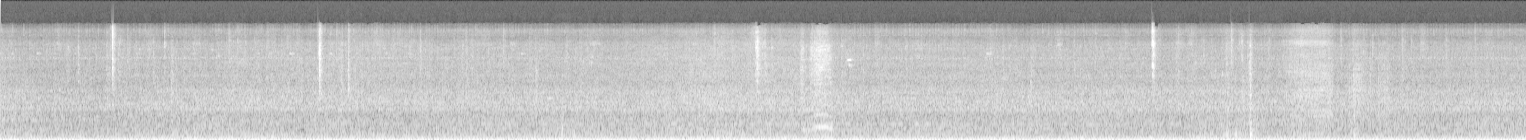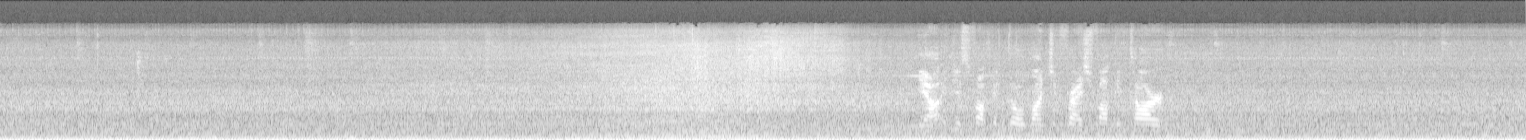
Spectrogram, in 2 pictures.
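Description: Cabover semi truck's diesel engine running with a steady low drone, heard from inside the cab as the truck rolls slowly to a stop. A short hiss of noise a little past the middle and a brief voice near the end.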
